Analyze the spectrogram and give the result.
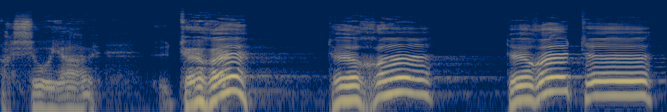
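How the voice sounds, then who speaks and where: An actor voicing a kind, good-natured talking elephant who trumpets in elephant talk. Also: male voice, sits high, big pitch swings, extremely slow, heavily acted. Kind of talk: audio drama acting.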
